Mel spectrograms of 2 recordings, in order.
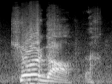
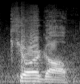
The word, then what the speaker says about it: Kjorgal: Kjorgal. Sorry, that J is silent there. Kjorgal and stuff like that.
